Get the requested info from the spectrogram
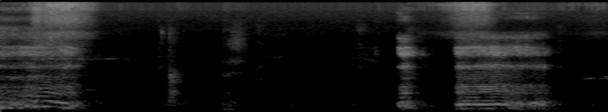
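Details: Leo, a Labrador Retriever, snoring in a deep afternoon sleep: two rasping snores about four seconds apart, with a soft breath and small rustles between them in a quiet room.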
